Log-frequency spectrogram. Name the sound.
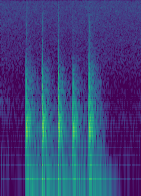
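knocking on a door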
